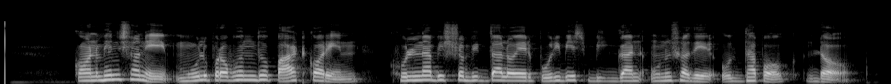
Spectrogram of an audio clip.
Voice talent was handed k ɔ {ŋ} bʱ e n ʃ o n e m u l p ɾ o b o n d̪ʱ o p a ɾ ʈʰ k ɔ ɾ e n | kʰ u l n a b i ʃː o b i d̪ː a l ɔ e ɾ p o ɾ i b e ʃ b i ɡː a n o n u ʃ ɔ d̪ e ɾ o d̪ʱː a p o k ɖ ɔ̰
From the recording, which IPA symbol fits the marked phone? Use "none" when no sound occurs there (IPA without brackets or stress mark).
n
